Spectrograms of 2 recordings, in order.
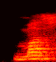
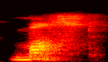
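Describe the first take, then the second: First: The vowel is reduced and short. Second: The vowel is full and clear. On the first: "Must is a weak form" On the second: "Must is a strong form"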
